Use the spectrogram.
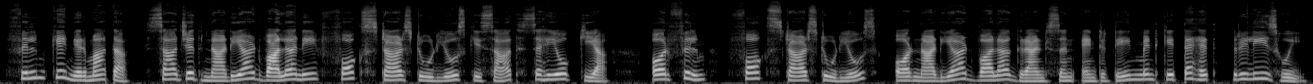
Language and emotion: Hindi, neutral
